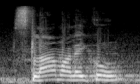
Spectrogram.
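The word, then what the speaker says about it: السلام عليكم: শুদ্ধভাবে অক্ষরগুলি উচ্চারণ করা বিশেষ করে সালামের প্রথম যে অক্ষরটি আছে হামজা এবং শেষের যে মিম অক্ষরটি আছে এগুলোর উচ্চারণ খুব সুস্পষ্টভাবে দেওয়ার চেষ্টা করা আসসালামু আলাইকুম আসসালামু আলাইকুম আসসালামু আলাইকুম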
